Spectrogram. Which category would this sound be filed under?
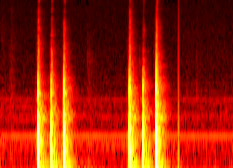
Sound effects > Vehicles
